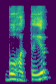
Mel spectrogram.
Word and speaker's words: Богатир: Богатир богатиря. В називному відмінку наголос падає на суфікс Ир. В родовому відмінку наголос падає на закінчення. Тобто наголос змінює своє місце.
